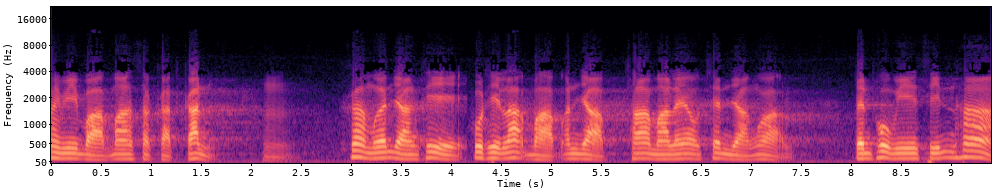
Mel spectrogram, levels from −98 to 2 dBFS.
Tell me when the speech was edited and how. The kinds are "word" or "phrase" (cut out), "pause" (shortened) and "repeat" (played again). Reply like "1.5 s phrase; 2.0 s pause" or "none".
2.7 s pause; 4.2 s pause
